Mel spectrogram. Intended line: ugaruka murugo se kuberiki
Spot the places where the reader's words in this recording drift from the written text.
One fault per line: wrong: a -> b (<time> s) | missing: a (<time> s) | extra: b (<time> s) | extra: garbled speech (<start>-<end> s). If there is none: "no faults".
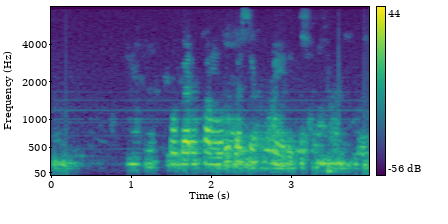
no faults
